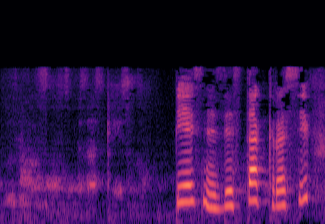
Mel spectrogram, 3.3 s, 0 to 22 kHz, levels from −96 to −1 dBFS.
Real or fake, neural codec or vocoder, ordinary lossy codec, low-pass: fake; codec, 16 kHz, 0.8 kbps, ZipCodec; MP3, 32 kbps; 7.2 kHz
